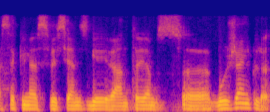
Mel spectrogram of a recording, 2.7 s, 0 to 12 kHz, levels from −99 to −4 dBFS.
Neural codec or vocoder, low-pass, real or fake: none; 7.2 kHz; real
